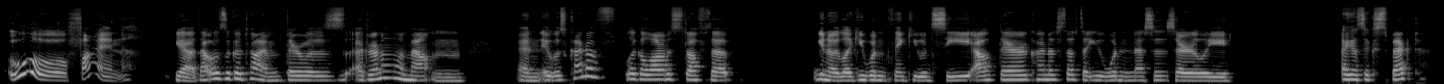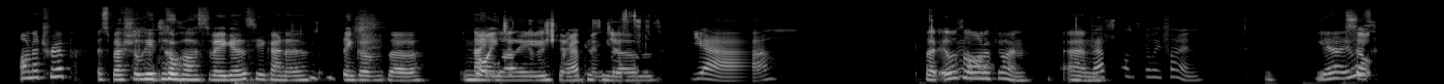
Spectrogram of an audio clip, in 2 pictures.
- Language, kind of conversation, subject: English, unstructured, How do you convince friends or family to join you on a risky trip?
- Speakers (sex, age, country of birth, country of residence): female, 25-29, United States, United States; female, 40-44, United States, United States
- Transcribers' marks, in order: tapping; other background noise; laughing while speaking: "to Las Vegas"; chuckle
